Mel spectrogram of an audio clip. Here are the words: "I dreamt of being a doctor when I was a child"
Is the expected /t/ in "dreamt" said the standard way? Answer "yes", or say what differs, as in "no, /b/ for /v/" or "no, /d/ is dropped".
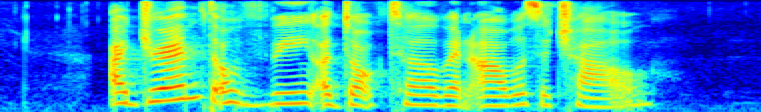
yes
